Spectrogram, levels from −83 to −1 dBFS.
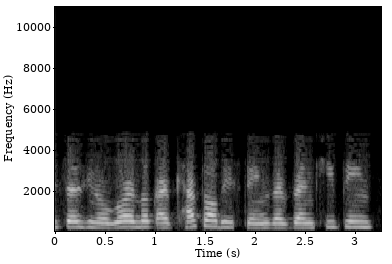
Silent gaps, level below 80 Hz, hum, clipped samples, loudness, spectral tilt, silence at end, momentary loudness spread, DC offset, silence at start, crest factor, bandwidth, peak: none; -72 dBFS; none; under 0.1%; -28 LUFS; -7.5 dB/octave; 0.1 s; 6 LU; under 0.1%; 0 s; 16 dB; 5 kHz; -12 dBFS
